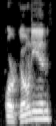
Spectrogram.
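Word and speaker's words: Oregonian: Aaron Fentress of the Orgonian. And I kept saying Oregon compared to Organ. Apparently, that's how you say it, Oregon.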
